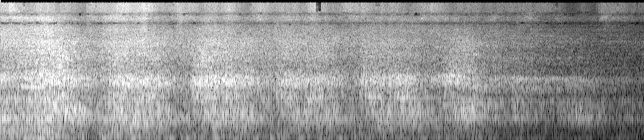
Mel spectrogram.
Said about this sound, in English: passing through now is an LNER Azuma to Harrogate.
